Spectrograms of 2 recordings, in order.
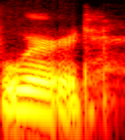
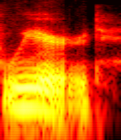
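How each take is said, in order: First: The word is said like 'word'. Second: The word is said like 'weird'. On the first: The speaker calls it right. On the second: The speaker calls it wrong.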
